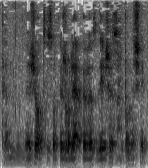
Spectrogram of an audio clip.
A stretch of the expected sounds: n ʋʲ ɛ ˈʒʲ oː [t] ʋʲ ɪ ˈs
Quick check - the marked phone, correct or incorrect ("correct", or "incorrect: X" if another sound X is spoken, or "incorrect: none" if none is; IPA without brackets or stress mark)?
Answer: correct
